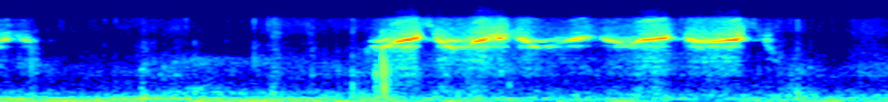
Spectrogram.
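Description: A bird singing a quick run of repeated high notes, about five a second, starting about halfway in and lasting nearly two seconds.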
